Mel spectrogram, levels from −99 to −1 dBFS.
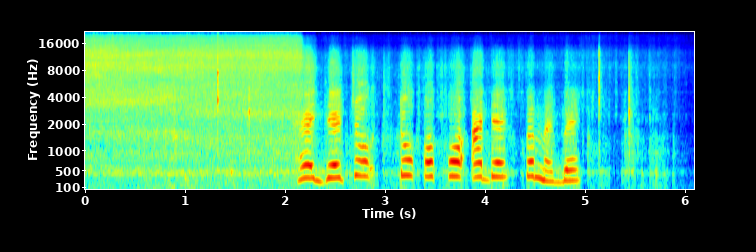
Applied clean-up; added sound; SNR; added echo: neural mask model RNNoise.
